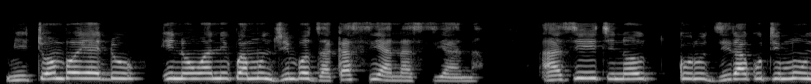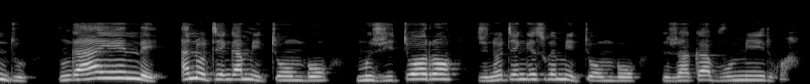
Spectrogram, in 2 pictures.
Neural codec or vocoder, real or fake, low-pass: none; real; 7.2 kHz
